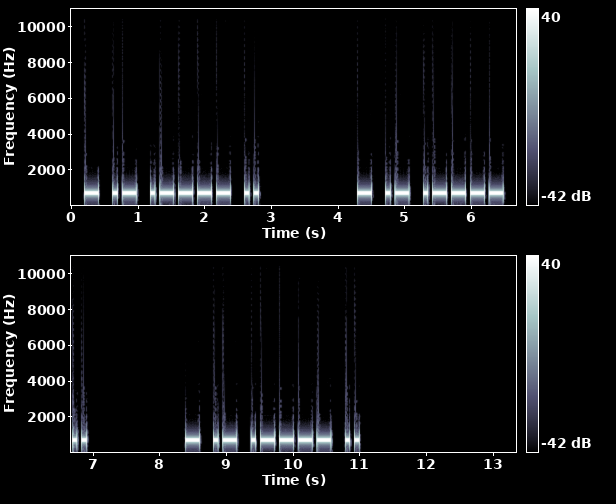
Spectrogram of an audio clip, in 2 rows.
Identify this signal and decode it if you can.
Morse code, heard as a keyed tone, about 17 wpm, 700 Hz. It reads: TA1I TA1I TA1I
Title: DXCC-100 Call Signs - 4 Characters - Repeated 3x - 17wpm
